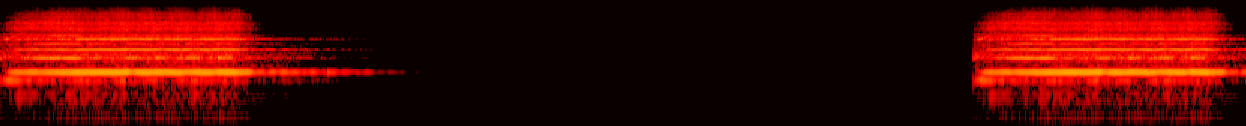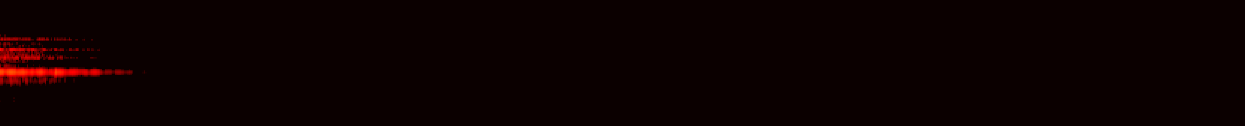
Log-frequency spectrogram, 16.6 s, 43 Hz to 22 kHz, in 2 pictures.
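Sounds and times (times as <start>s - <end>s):
flute melody in G sharp minor at 148 BPM: 0.0s - 2.4s, 6.5s - 8.9s.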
